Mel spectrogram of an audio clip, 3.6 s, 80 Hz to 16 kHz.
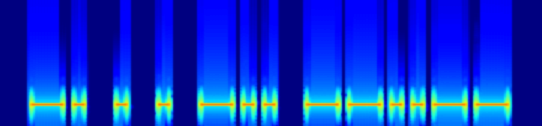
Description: Morse code, heard as a keyed tone, about 17 wpm, 700 Hz. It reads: NEED,
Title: Sentences from Top 1000 Words - Review Part 1 - 17wpm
